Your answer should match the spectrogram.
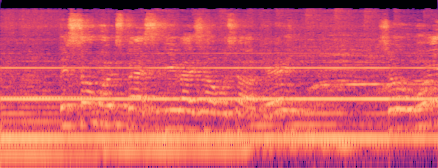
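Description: Live rock band at a concert holding a steady droning chord, with voices shouting and calling over it. The sound is loud and boomy, as recorded from the audience.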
